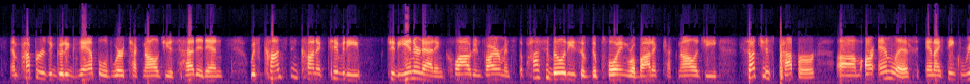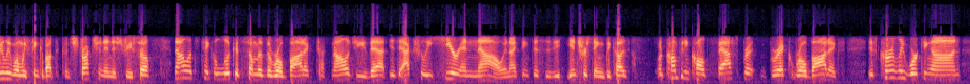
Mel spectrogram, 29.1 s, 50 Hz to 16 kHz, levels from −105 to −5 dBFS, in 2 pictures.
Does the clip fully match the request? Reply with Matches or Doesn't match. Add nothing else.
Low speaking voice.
Doesn't match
